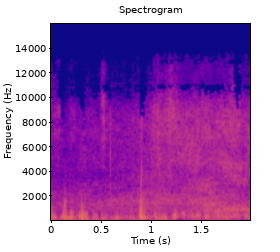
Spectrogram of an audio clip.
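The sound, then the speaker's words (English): Cold wind blows outdoors and buffets the microphone in irregular low gusts and rumbling thumps that rise and fall unevenly. “And this wind here again. It's cold here.”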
